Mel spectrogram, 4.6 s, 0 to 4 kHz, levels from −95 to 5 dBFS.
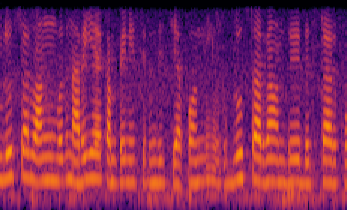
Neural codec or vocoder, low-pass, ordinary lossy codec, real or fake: none; 3.6 kHz; none; real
